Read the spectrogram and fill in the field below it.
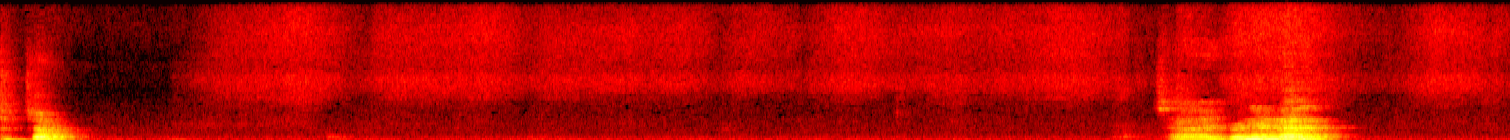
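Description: A felt eraser rubs softly across a chalkboard.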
